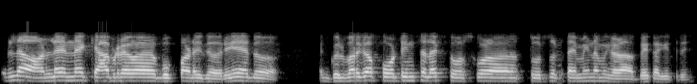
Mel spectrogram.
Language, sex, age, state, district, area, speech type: Kannada, male, 18-30, Karnataka, Gulbarga, urban, conversation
